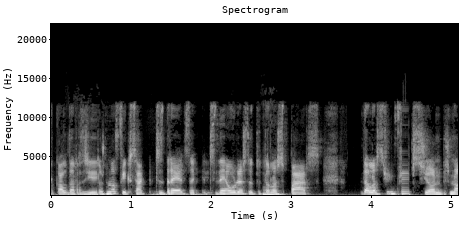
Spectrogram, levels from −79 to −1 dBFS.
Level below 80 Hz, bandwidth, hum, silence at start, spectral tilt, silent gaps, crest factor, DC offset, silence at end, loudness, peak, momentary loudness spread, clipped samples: -30 dBFS; 12.5 kHz; none; 0 s; -5 dB/octave; none; 14 dB; under 0.1%; 0 s; -15 LUFS; -2 dBFS; 8 LU; under 0.1%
